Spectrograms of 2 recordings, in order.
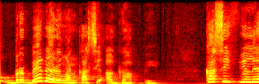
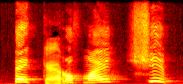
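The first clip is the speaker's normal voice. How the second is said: slow deliberate; 4 dB louder, much slower than usual. Shown as a demonstration. Preacher reading Jesus' second command slowly to the church. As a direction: Take care of my sheep drawn out very slowly. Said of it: "Yang kedua adalah".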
